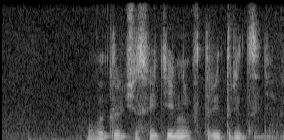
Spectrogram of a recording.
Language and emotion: Russian, neutral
